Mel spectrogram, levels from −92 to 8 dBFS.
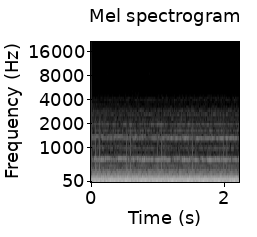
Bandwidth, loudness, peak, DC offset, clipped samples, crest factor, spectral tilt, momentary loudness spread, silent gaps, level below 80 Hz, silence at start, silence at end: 3.1 kHz; -29 LUFS; -16 dBFS; under 0.1%; under 0.1%; 8 dB; -11.5 dB/octave; 0 LU; none; -28 dBFS; 0 s; 0 s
